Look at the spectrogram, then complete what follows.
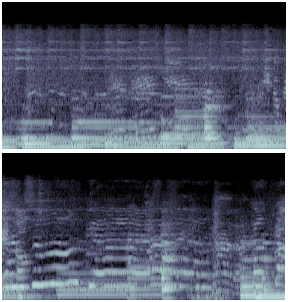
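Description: A woman singing into a handheld microphone over instrumental accompaniment. Her voice holds a note with vibrato near the middle.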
